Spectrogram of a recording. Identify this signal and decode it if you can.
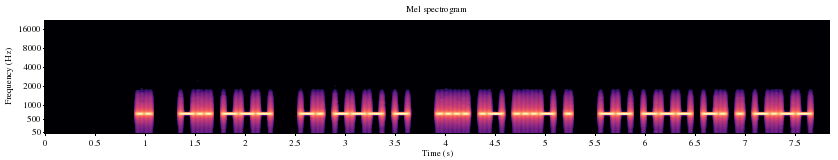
Morse code, heard as a keyed tone, about 28 wpm, 700 Hz. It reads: I DO NOT HAVE MONEY
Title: Sentences from Top 1400 Words 28wpm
